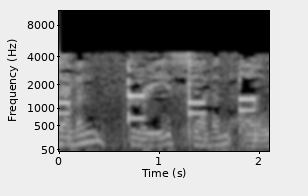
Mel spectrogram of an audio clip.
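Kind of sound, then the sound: signal or alarm, telephone keypad dialing tones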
